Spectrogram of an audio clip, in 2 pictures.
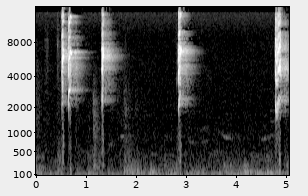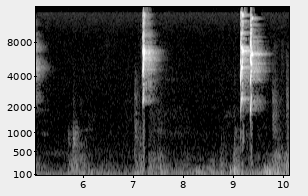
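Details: Rose-ringed parakeet calling with isolated shrill, harsh screeches separated by pauses of one to two seconds, some notes doubled, over faint low background noise.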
